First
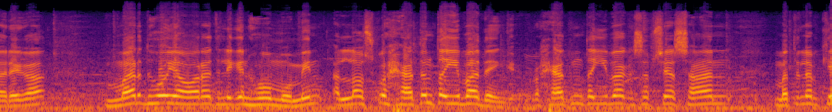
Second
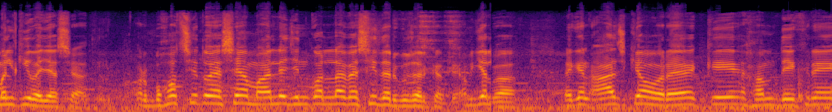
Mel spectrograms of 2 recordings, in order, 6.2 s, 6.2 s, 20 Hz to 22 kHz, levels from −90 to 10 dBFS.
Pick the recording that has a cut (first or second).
second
